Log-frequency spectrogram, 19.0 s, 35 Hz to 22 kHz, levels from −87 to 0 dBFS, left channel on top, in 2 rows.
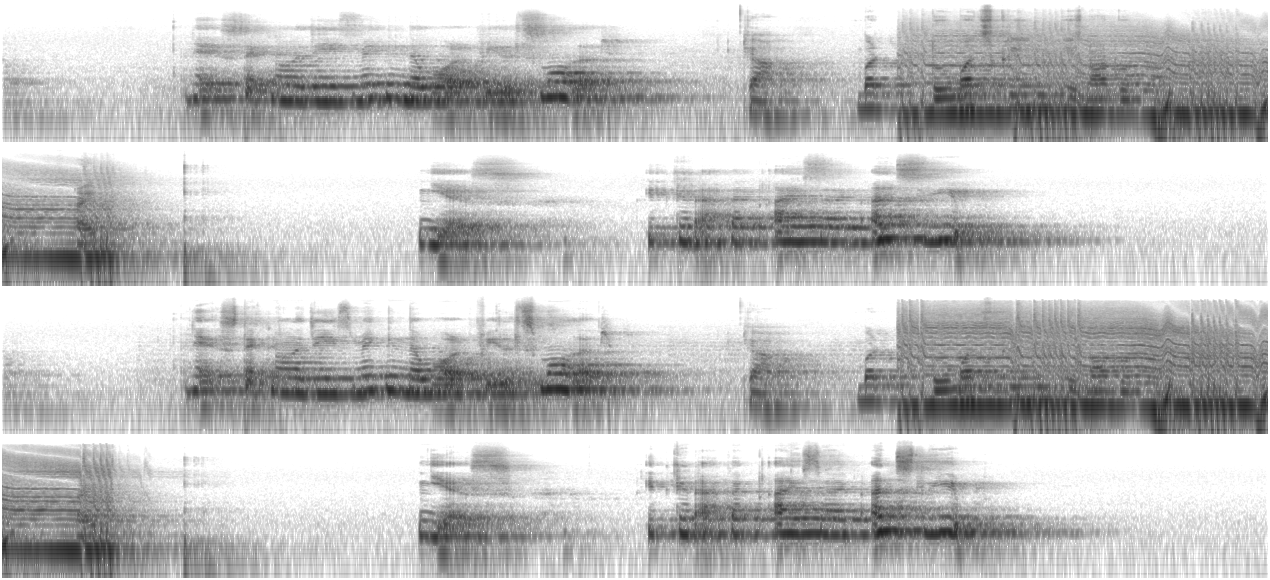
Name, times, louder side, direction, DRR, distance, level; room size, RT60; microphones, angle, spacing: voice 1, 1.4-4.6 12.6-13.3 14.3-16.7, right 1 dB, 75° right, 0 dB, 4.3 m, -25 dB
sound 1, 6.7-10.4, right 2 dB, 60° right, 1.0 m, -26 dB
voice 2, 7.0-8.5 9.7-9.8 10.0-10.2, left 1 dB, 35° left, 3 dB, 2.5 m, -28 dB
29.5 x 28.0 x 4.7 m, 1.4 s
head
